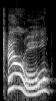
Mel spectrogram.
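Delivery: loud, high, drawn-out shout of the name; calling out. Real, not acted. Streamer hailing Carol for a super sticker, calling out loudly. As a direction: belt out the name in greeting.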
